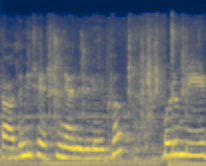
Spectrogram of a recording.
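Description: A woman's voice speaking continuously over a steady low hum.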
